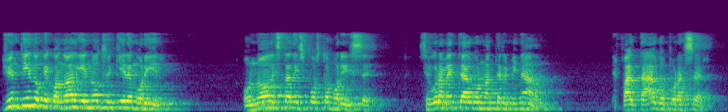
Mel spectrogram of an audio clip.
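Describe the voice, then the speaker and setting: A man gives a sermon in a high voice, earnest and swinging between quiet and loud passages. He calls his listeners brother. The sound is dull and lo-fi, with long echo from a large hall. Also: normal speed. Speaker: pastor.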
